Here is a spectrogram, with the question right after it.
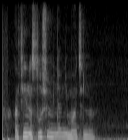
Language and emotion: Russian, neutral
